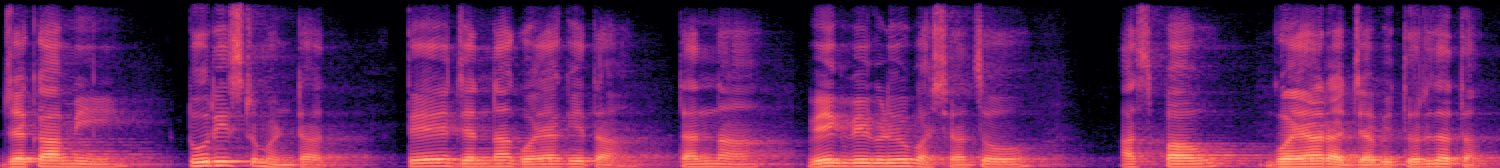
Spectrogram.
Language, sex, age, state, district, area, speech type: Goan Konkani, male, 30-45, Goa, Canacona, rural, spontaneous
